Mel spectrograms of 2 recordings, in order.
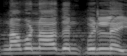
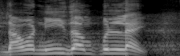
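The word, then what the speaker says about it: Navanethem Pillay: She is Navanidham Pillai, not Navanathan Pillai.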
